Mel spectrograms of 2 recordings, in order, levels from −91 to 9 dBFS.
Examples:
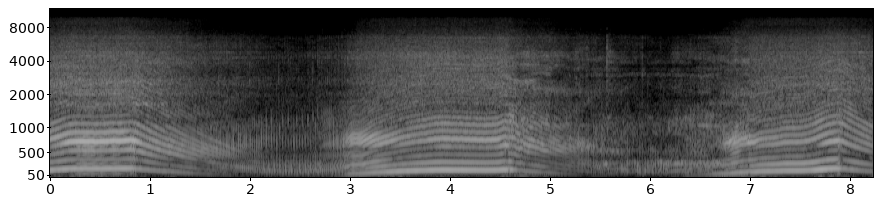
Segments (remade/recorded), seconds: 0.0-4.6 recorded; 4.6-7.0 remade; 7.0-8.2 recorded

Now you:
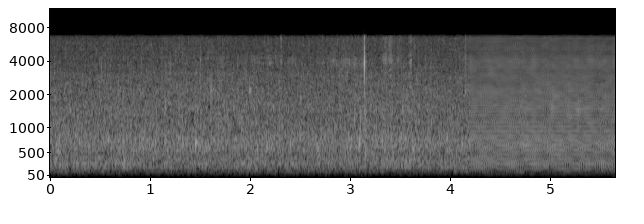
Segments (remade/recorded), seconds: 0.0-4.2 recorded; 4.2-5.7 remade

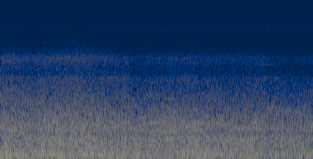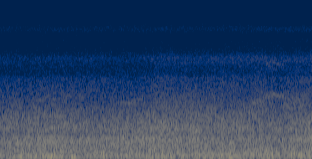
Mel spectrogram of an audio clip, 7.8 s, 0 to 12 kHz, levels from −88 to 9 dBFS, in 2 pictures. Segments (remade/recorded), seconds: 0.0-1.7 recorded; 1.7-2.8 remade; 2.8-6.0 recorded; 6.0-6.5 remade; 6.5-7.8 recorded

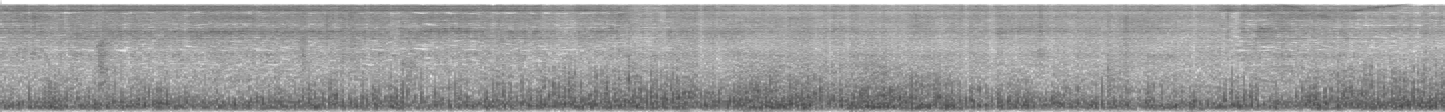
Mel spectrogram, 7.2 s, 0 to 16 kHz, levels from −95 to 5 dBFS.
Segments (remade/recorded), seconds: 0.0-3.4 recorded; 3.4-6.1 remade; 6.1-7.2 recorded

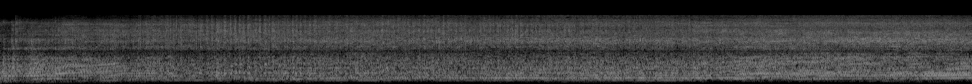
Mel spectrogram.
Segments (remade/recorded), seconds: 0.0-4.8 remade; 4.8-6.5 recorded; 6.5-8.8 remade; 8.8-9.7 recorded

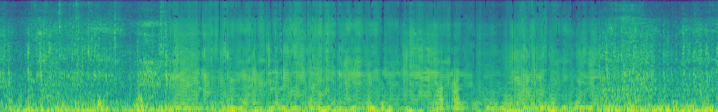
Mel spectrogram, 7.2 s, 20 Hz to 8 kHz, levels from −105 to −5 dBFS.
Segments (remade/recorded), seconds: 0.0-1.7 recorded; 1.7-6.0 remade; 6.0-7.2 recorded

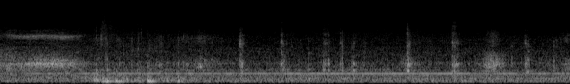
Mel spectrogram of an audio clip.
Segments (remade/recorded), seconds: 0.0-0.5 recorded; 0.5-1.9 remade; 1.9-3.1 recorded; 3.1-4.6 remade; 4.6-5.7 recorded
